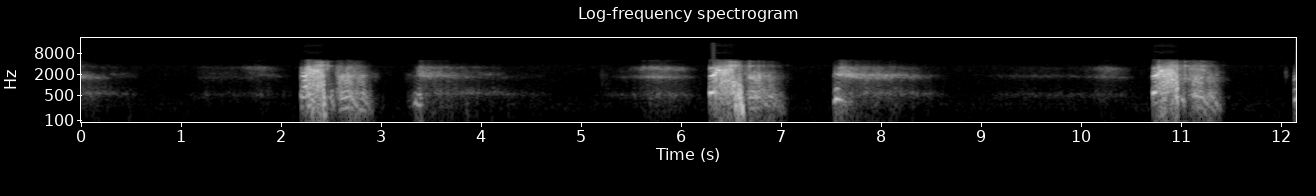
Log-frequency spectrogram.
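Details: Allergic sneezing deliberately triggered by inhaling a massage bar the person is allergic to, with sinus congestion: three loud sneezes, each with a quick indrawn breath before and a trailing exhale after, with quiet gaps between.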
